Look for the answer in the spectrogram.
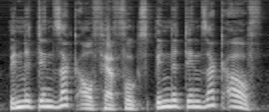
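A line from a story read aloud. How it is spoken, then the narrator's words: Called out. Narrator (German): rief ihm die Katze zu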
